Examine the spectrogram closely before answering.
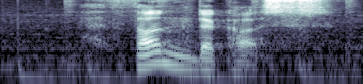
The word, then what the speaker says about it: Thundercus: Thundicus thinks Spartans. Oh. You're talking about the pronunciation of your name. Thundercus, like Maximus or right, Maximus Thundercus.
